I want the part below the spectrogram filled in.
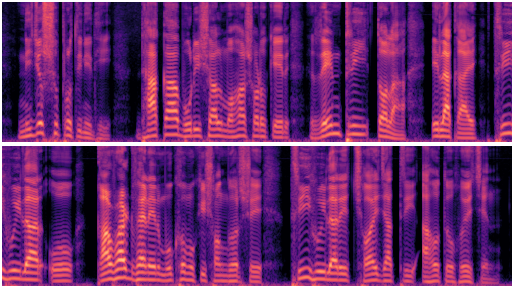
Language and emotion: Bengali, neutral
